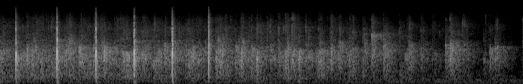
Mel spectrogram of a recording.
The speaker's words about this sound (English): Come on, give the Lord a hand clap of praise this morning. Hallelujah.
